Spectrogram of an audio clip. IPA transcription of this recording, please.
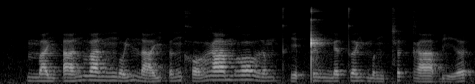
ma˨˩jʔa˨˩˦nva˧nŋo˨˩˦j na˨˩˦jʔə˧˥ŋ xɔ˨˩˨ ɣa˧mɣɔ˧ ɣə˧mt̪ʰi˨˩t̚ ʈɨ˧wŋɛ˧˥ t̪ə˧jmə˨˩ŋ cə˦˥k̚ɣaː˨˩ɓi˨˩˦ə̯

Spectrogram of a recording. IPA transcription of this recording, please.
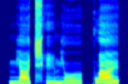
mjä˨˦t͡ɕʰi˨˦mjo˨˩ʊ̯ | kwa˥˨ɪ̯

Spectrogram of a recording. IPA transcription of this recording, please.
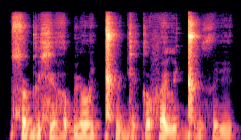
sə˞˦ɡy˦xʲɐ˨ ɦə˨ɓy˦˨ɹi˦˨ ǁʰy˨ ɡʲɛ˨ kə˨fɛ˦˨lʲə˦ ɡ͡ǁy˨θi˨˦

